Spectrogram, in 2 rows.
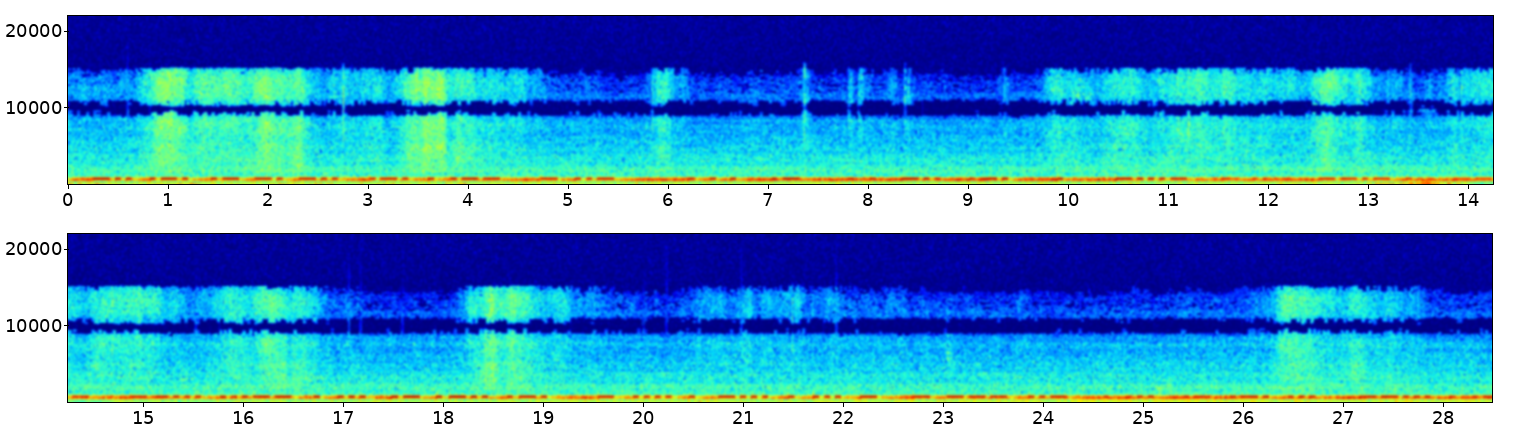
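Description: Morse code (CW) on a ham radio receiver: a tone of about 700 Hz keying on and off over band hiss squeezed into a narrow CW filter.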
